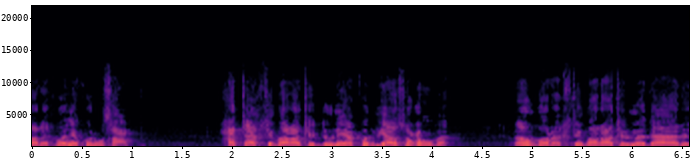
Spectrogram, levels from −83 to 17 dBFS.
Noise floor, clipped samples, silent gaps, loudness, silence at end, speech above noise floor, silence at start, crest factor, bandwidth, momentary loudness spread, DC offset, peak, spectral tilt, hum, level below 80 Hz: -69 dBFS; under 0.1%; none; -27 LUFS; 0 s; 43 dB; 0 s; 16 dB; 11.5 kHz; 9 LU; under 0.1%; -12 dBFS; -6 dB/octave; none; -64 dBFS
